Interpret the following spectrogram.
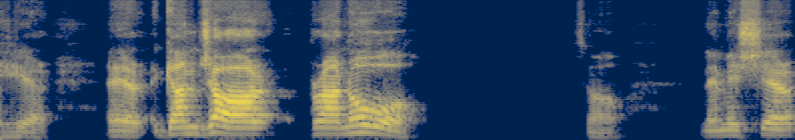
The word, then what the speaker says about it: Ganjar Pranowo: You have the next person is, I got to pronounce it correctly here, Ganjar Pranowo.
